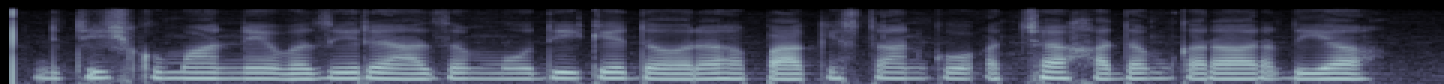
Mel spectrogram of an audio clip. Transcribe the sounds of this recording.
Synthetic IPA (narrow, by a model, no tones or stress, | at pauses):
nɪt̪ɪːʃkʊmaːnneʋɐziːɾeaːzəmːoːd̪iked̪ɔːɾaɦpaːkɪst̪aːnkoʔɐtːʃʰaxɐd̪əmqɐɾaːɾd̪ijaː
